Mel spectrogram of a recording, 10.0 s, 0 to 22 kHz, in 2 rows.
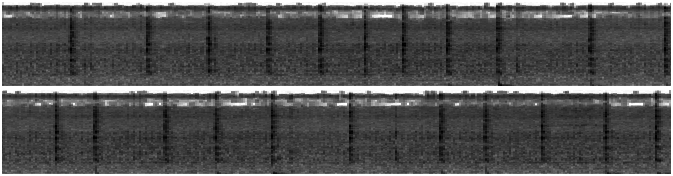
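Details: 1977 Dodge Ramcharger 360 V8 at idle: loud, sharp knock repeating about two to three times a second over a steady idle, cause unknown.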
